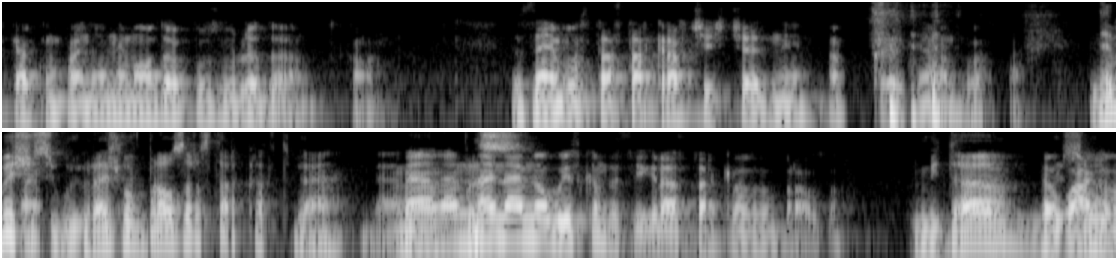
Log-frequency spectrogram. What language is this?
Bulgarian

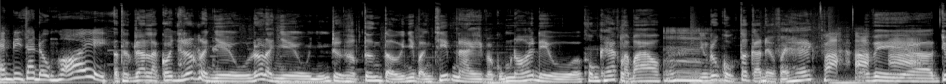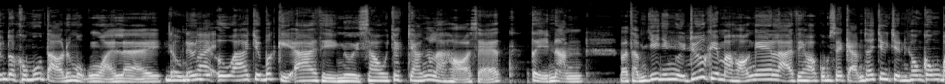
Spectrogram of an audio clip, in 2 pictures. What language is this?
Vietnamese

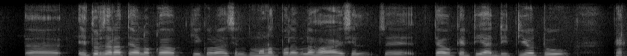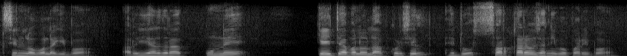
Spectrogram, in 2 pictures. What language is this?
Assamese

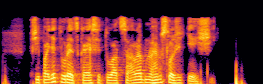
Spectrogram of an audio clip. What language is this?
Czech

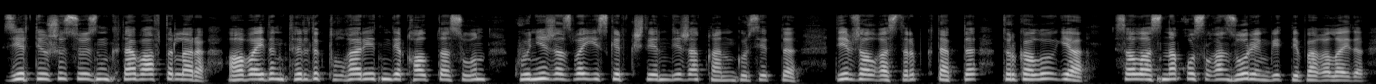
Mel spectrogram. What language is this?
Kazakh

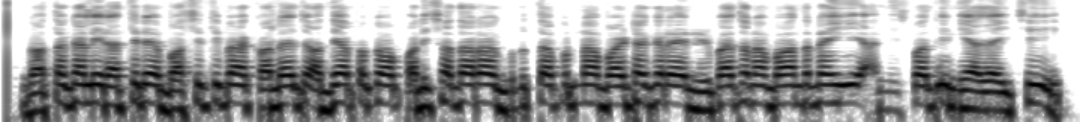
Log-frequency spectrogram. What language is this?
Odia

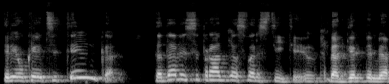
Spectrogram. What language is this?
Lithuanian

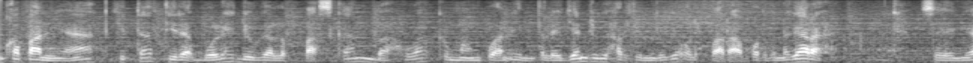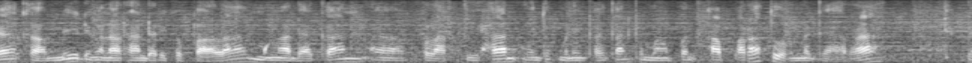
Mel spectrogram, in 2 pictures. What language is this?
Indonesian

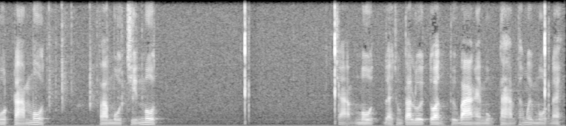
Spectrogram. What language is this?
Vietnamese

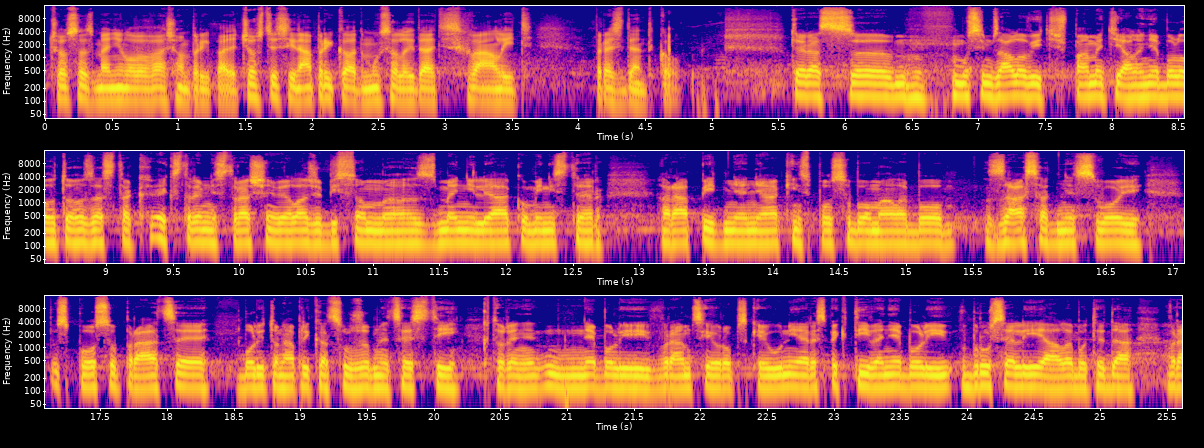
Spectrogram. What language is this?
Slovak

